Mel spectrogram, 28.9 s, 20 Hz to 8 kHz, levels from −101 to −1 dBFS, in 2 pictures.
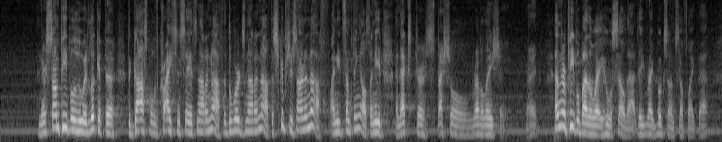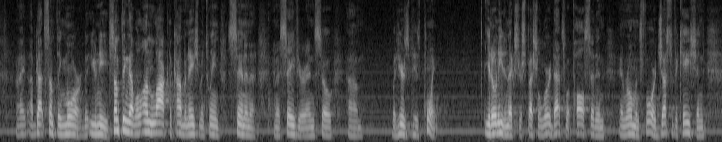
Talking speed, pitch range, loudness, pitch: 210 wpm, 125-165 Hz, -36 LUFS, 145 Hz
